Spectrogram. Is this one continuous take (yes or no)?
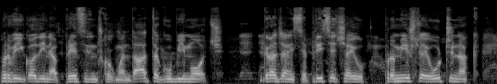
yes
